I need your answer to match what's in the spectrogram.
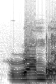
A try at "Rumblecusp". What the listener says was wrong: No, I want the more inflection on the P again, please.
